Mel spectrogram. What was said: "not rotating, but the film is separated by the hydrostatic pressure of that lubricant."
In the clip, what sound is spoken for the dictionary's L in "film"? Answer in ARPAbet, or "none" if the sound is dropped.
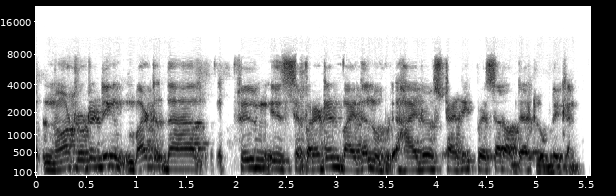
L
